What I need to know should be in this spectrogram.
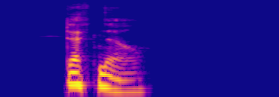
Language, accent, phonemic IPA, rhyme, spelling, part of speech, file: English, Australia, /dɛθ nɛl/, -ɛl, death knell, noun, En-au-death knell.ogg
- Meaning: 1. The tolling of a bell announcing death 2. A marker, sign or omen foretelling the imminent end, death or destruction of something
